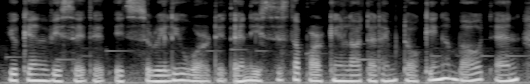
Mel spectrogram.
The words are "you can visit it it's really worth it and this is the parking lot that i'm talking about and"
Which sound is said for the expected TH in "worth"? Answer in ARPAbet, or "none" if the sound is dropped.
T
